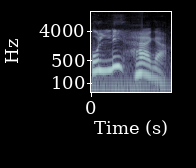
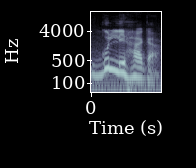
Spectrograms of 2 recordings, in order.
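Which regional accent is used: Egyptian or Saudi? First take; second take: Egyptian; Saudi. First: The first word starts with a glottal stop. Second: The first word starts with a hard g sound. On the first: "মিশরের আঞ্চলিক ভাষায় এরা বলে" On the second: "Saudi আরবরা বলে"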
